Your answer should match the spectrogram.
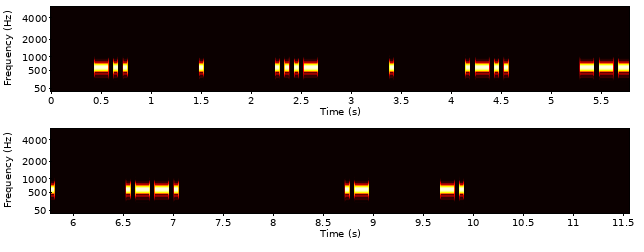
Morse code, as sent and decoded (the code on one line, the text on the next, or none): -.. ...- . .-.. --- .--. / .- -.
DEVELOP AN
